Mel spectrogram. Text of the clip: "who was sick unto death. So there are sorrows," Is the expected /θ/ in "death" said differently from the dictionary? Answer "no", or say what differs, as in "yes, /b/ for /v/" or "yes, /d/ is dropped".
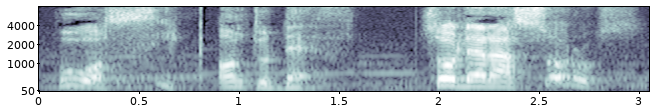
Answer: no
